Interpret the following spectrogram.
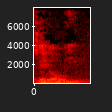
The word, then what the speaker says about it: Job: Job. J-O-B. If you're from the country, you pronounce it Job.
